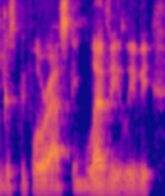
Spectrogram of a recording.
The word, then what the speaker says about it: Levy: The Hales moved to Levy County, Florida. That's the proper pronunciation because people were asking. Levy.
